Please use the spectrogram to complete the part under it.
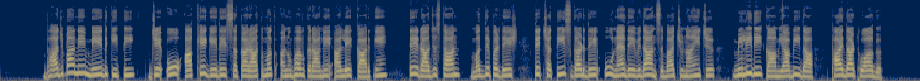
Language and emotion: Dogri, neutral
